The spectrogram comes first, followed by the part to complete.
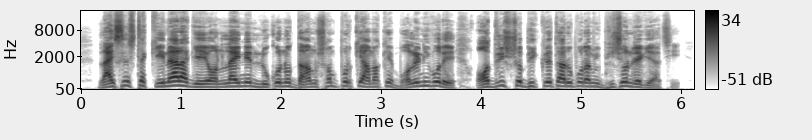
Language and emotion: Bengali, angry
